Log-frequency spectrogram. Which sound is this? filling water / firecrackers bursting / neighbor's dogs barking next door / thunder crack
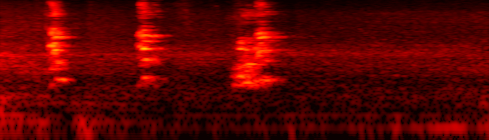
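neighbor's dogs barking next door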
